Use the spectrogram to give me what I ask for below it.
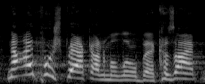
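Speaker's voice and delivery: usual speaking voice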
